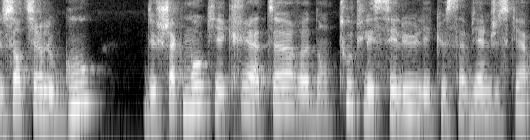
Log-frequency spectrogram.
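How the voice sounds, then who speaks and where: Against a quiet background, a woman with a medium pitch speaks at a fairly slow pace in a dark, mellow tone with fairly even intonation. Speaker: spiritual coach. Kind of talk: live stream promotional talk. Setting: live stream on social media. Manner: hesitant, many fillers.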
